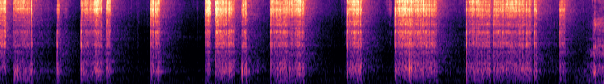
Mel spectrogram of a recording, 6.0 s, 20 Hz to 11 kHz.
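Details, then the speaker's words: Arccaptain 200A AC/DC TIG welder stick welding 1/8 inch 6010 (5P plus) rod before raising arc force; crackling arc in short bursts with silent gaps about once a second, arc dying and rod won't stay lit. "So it's having a hard time keeping it lit."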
